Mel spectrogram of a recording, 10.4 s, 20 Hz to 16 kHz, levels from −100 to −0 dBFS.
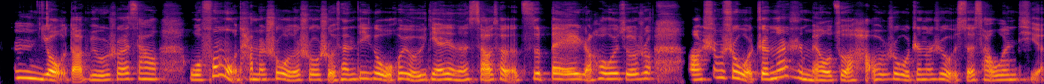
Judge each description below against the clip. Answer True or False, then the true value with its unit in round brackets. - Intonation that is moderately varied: False (2.3 semitones)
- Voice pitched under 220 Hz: False (225 Hz)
